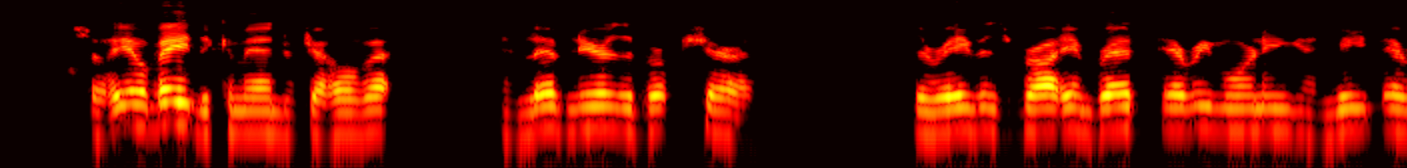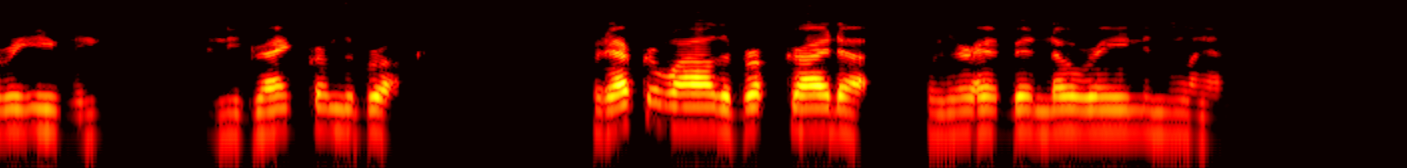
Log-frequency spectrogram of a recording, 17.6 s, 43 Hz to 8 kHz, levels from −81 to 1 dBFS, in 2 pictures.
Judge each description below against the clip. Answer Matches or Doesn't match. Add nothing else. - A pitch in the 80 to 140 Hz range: Matches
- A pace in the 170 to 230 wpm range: Doesn't match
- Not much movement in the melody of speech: Matches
